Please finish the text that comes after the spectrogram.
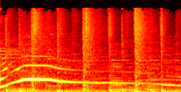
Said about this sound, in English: The wolf lives in the jungle.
